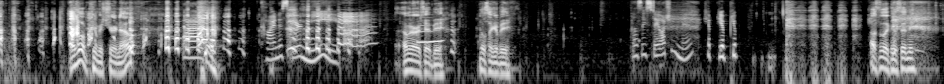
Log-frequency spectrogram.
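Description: A young woman laughs and talks with animation into a microphone.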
